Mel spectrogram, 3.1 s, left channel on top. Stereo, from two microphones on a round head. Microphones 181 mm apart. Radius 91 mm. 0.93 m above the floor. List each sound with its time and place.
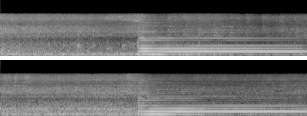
1.4 s a guitar: 75° right (ahead or behind), 7 m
